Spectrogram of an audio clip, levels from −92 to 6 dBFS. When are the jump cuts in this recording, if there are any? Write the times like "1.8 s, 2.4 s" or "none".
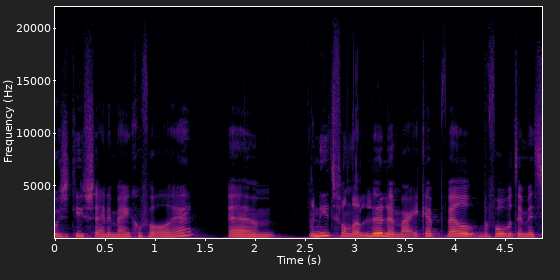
none

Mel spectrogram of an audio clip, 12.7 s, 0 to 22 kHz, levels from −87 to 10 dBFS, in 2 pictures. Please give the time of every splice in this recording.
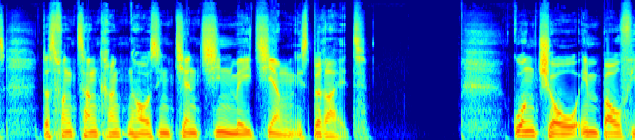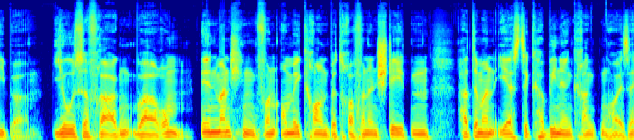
8.3 s

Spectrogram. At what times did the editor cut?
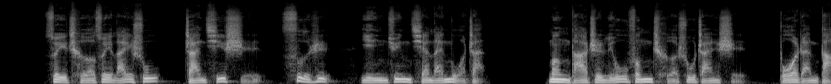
none

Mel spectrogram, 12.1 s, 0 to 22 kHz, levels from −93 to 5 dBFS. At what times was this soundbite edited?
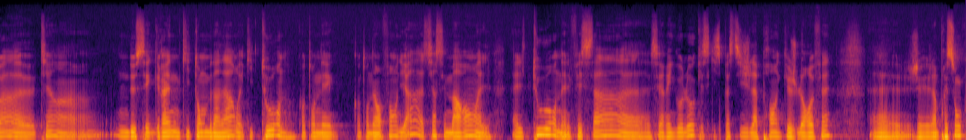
6.3 s, 10.8 s

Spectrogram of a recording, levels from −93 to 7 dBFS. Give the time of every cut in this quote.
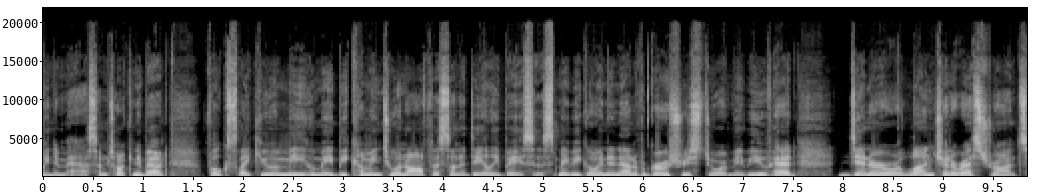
none

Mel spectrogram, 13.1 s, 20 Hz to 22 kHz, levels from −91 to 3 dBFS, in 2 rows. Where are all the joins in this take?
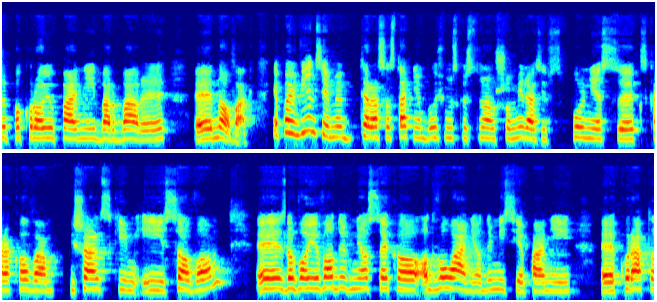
6.4 s, 7.1 s, 9.3 s

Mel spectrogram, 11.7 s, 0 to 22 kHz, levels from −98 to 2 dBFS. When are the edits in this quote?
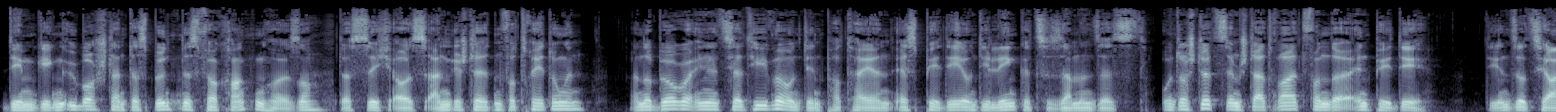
2.5 s, 4.5 s, 8.7 s

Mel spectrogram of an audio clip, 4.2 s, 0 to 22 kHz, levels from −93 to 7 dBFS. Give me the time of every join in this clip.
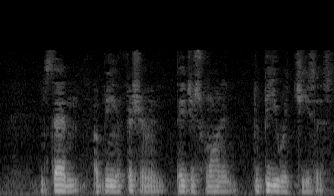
2.1 s, 3.0 s

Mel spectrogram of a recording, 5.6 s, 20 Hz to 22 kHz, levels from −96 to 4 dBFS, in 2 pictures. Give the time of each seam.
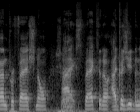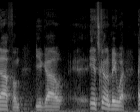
2.4 s, 2.7 s, 3.0 s, 3.5 s, 4.6 s

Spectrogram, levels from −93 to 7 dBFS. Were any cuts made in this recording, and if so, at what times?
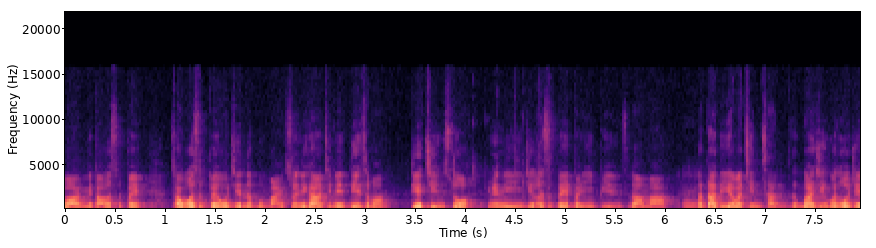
3.3 s

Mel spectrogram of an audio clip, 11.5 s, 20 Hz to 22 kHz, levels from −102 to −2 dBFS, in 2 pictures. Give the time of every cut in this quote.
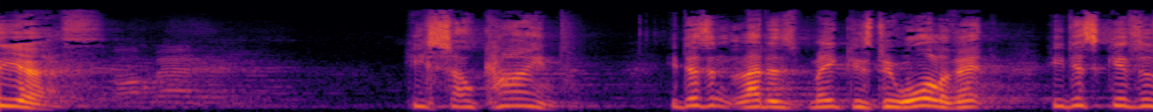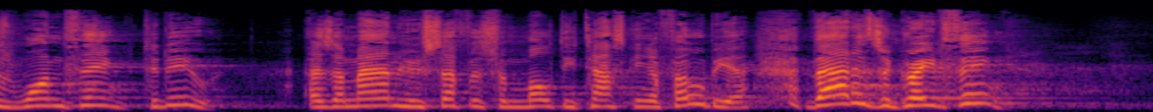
none

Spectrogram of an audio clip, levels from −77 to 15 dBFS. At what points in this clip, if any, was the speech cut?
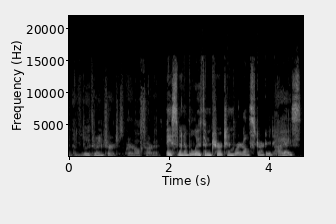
1.9 s, 3.3 s

